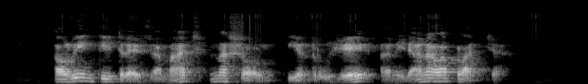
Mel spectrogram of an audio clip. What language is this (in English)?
Catalan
